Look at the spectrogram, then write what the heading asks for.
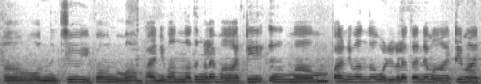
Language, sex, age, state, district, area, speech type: Malayalam, female, 30-45, Kerala, Alappuzha, rural, spontaneous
